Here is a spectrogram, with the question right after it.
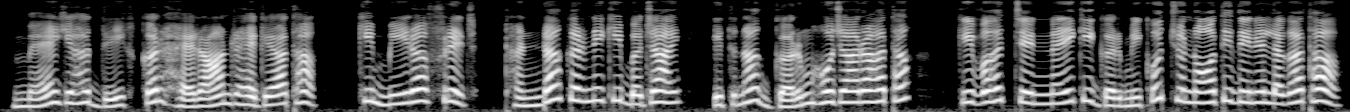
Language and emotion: Hindi, surprised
